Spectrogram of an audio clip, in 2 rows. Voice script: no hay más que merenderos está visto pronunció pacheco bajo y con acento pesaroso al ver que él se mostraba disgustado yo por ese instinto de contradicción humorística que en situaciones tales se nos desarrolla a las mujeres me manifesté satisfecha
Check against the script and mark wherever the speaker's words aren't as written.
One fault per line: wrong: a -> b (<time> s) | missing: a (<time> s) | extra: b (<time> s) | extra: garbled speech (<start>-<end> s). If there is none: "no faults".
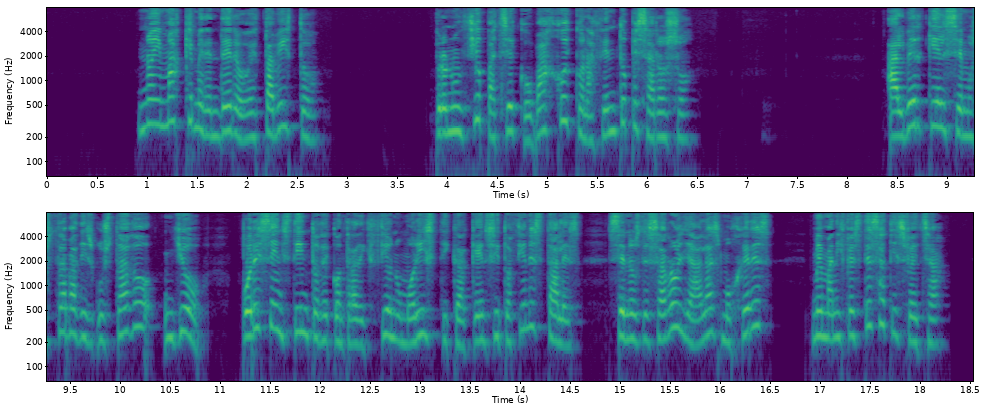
no faults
